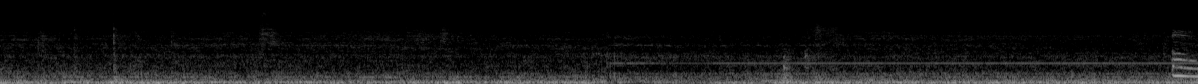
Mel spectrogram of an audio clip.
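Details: Indoors, a low vehicle-like rumble continues throughout with a faint steady tone and a few light clicks, and no animal voice.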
